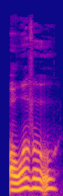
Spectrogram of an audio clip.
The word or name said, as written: overvåger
